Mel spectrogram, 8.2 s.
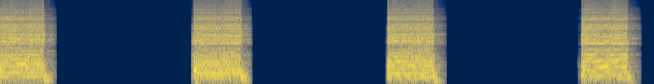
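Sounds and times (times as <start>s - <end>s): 
SG electric guitar loop: 0.0s - 0.7s, 2.4s - 3.2s, 4.8s - 5.6s, 7.3s - 8.0s.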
